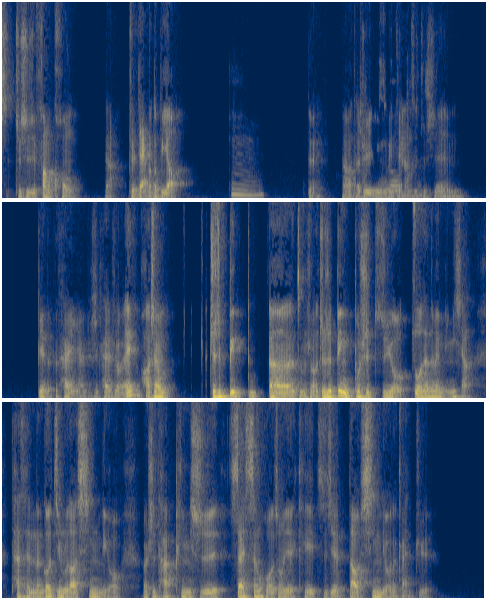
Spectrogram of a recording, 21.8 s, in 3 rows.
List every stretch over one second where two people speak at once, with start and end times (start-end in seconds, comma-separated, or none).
5.1-6.7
